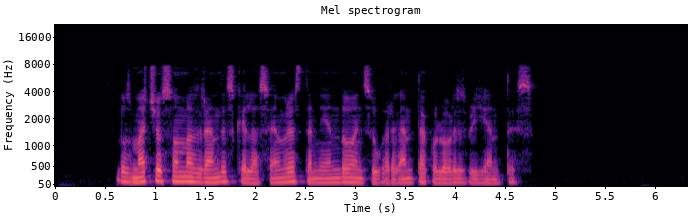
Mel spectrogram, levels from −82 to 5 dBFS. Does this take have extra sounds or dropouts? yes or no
no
